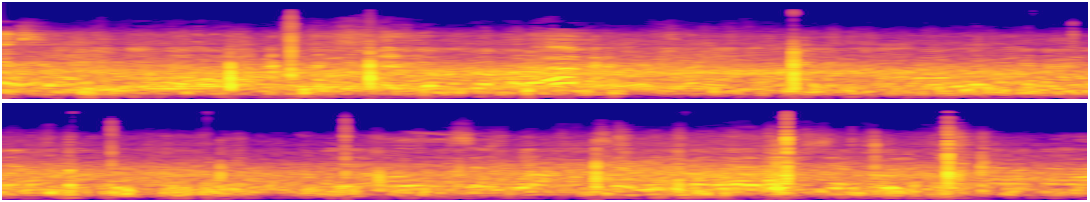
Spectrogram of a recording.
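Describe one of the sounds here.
Footsteps pad on a hard outdoor surface.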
